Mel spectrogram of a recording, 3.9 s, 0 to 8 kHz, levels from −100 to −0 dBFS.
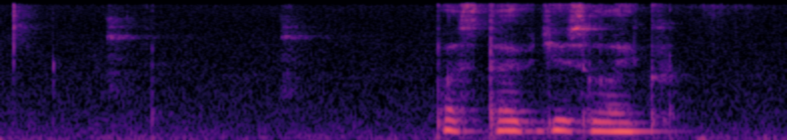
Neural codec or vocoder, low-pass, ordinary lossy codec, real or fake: none; 7.2 kHz; none; real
